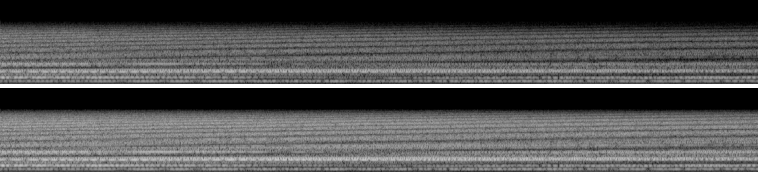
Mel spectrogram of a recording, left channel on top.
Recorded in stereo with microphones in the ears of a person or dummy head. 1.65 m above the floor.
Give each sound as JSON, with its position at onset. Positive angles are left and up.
{"t": 0.0, "sound": "a drone", "side_deg": -25}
